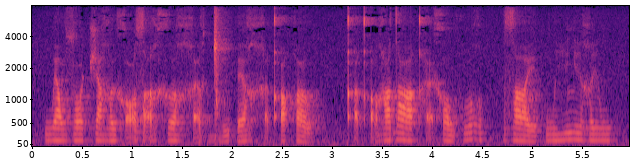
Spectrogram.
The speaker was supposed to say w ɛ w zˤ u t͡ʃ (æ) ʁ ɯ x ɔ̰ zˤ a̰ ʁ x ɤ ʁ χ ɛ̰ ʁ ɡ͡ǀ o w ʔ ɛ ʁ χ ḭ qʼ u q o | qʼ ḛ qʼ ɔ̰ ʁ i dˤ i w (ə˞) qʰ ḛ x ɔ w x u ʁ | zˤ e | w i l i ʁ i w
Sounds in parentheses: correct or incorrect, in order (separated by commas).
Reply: incorrect, incorrect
